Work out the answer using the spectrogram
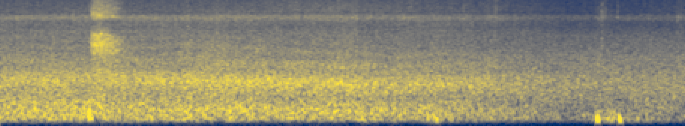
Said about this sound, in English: And now just going alongside a very noisy stream. Maybe this is the Nash.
